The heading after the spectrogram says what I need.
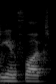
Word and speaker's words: Aeon: And I can watch Aeon Flux, but like I hated Ren and Stimpy. Aeon Flux. What did I say? Yeah, Ian. Good old Ian. Good old Aeon Flux. That's the Scottish pronunciation, So right?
